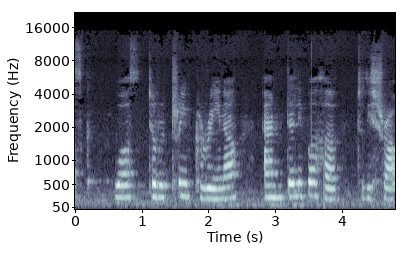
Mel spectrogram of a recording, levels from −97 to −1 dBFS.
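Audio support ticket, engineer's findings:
Loud pop, double, 3.54 to 3.75 s, landing on top of the speech while it carries on underneath. Two sharp hits, peaking about 5 dB over the talker. Likely a voltage spike from a plug, switch or static discharge, or a driver glitch, pushed into the chain. The downstream circuitry shapes each pulse. Worth checking cabling and connectors first.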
